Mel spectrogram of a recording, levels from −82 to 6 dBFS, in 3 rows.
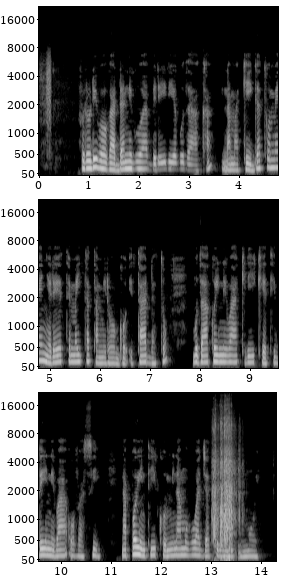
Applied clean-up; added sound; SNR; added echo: classical method log-MMSE.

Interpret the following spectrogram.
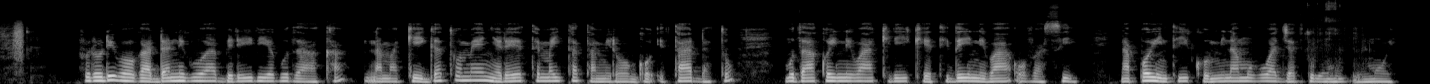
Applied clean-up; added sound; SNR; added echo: neural mask model Resemble Enhance denoiser.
